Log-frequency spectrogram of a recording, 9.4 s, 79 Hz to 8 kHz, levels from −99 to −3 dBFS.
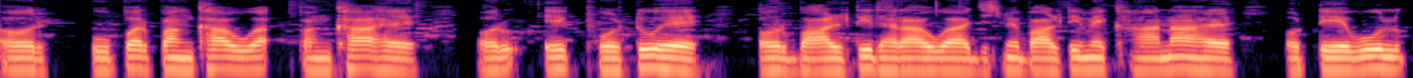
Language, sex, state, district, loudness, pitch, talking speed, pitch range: Hindi, male, Bihar, Jamui, -16 LUFS, 130 Hz, 145 wpm, 125-140 Hz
